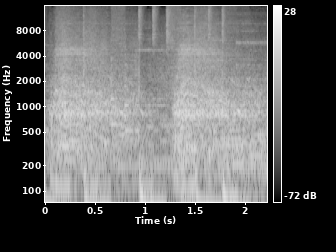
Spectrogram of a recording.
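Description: Food processor pulsed twice, its blade chopping cauliflower florets into rice-sized bits: two noisy bursts of about a second each with a short break between. Background music runs underneath.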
